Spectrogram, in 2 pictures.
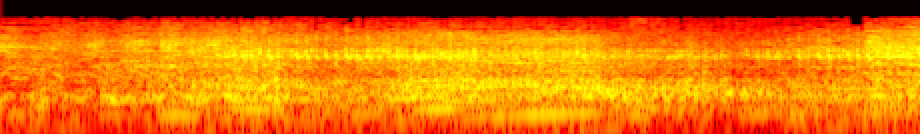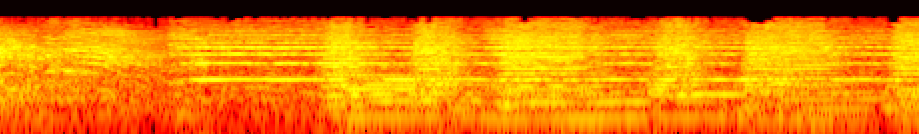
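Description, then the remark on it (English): A car engine roars loudly, first as a rough, noisy rumble, then settling into a strong droning tone that pulses in repeated surges as it revs. “Stop the engine! Stop the engine!”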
